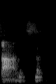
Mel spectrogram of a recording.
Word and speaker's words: stonks: It's pronounced stonks. Yes.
